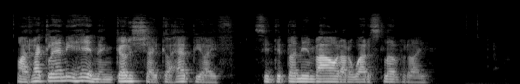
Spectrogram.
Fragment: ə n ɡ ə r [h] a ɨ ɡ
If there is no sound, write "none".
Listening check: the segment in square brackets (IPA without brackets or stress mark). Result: ʃ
